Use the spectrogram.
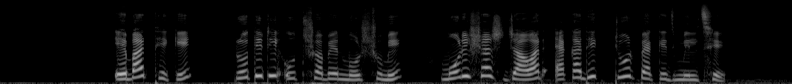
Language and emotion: Bengali, neutral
